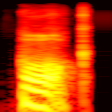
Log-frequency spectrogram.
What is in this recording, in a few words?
"hough", Indian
